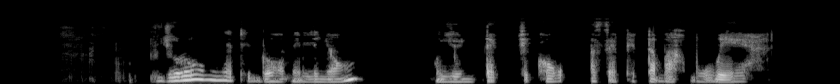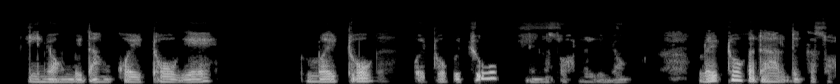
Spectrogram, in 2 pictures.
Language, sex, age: Wolof, female, 36-49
